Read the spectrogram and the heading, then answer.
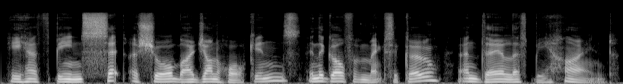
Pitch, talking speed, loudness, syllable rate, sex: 125 Hz, 165 wpm, -16 LUFS, 4.1 syllables/s, male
